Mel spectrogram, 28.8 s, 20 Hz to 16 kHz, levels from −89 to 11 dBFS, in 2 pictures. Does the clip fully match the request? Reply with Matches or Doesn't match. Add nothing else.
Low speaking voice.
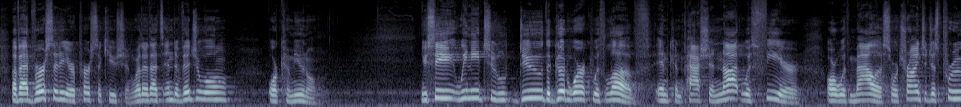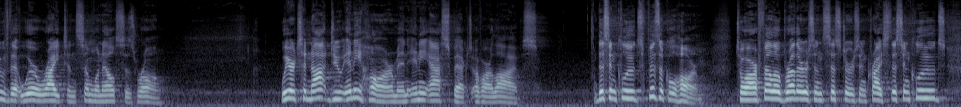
Doesn't match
